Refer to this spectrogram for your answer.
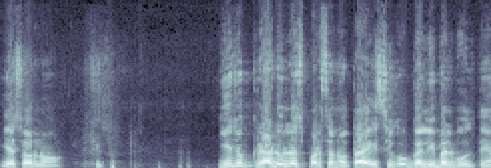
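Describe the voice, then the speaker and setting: A man teaching a vocabulary lesson in a classroom, spelling words out letter by letter, quizzing and teasing his students. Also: a little high. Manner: teasing, scolding banter with students. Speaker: English teacher.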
